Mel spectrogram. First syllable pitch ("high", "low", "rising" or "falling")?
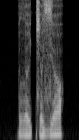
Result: low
